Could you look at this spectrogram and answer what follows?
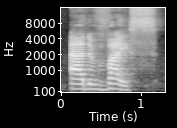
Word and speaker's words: advice: So number seven is advice. Advice. Advice. It has a C and it's pronounced like s sound.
